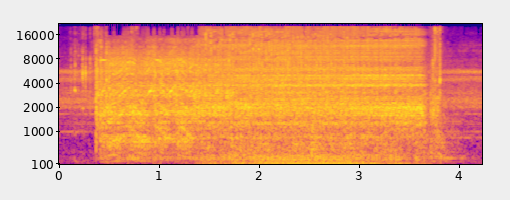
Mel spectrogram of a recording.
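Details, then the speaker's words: Jeep Cherokee 4.0 after a four-month rebuild, cranking for its first start on a hooked-up battery with the idle sensor removed: steady whirring crank with no firing. Cranks but won't start because there is no fuel. "Oh, we ain't got no fuel, dummy."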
